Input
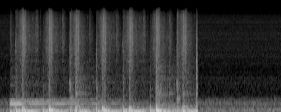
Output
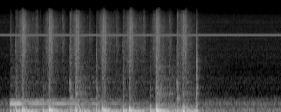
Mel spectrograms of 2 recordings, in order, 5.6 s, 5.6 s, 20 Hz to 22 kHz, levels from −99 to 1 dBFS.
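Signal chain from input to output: two-slope reverb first 0.21 s, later 1.8 s, from -20 dB, DRR 9.5 dB; whistle 6 kHz -51 dBFS

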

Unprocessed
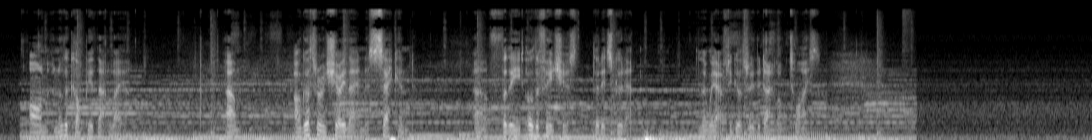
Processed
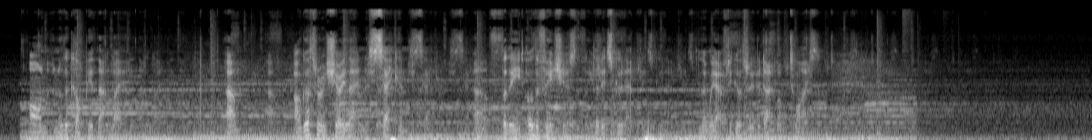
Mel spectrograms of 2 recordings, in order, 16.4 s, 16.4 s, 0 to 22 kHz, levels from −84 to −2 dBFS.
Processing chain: octave divider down 2 oct, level 0 dB; de-hum 152.7 Hz, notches 35; on a send: feedback delay 607 ms, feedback 51%, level -15 dB

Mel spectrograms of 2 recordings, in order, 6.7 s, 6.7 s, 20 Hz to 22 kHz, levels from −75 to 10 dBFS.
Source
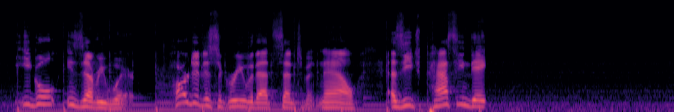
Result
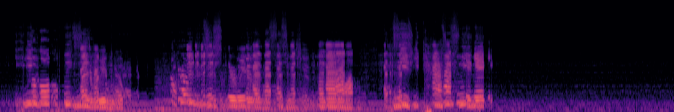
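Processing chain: time reversed locally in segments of 82 ms; harmony voices +5 st -2 dB; harmonic-percussive split percussive -11 dB; trim +3.5 dB

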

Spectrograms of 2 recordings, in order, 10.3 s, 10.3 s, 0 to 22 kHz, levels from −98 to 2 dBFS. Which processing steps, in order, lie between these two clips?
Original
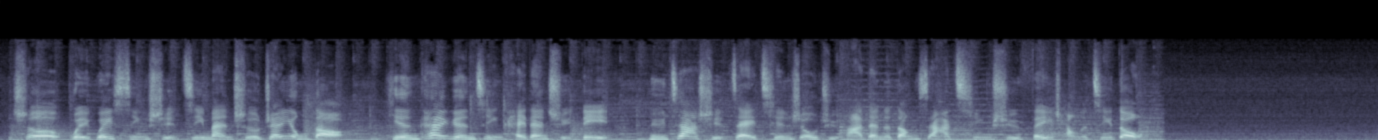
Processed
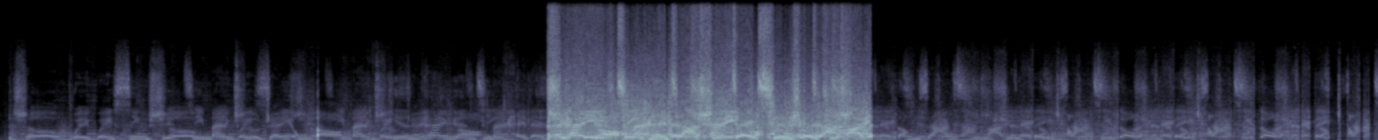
octave divider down 1 oct, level -5 dB; treble shelf 11 kHz -9 dB; thinning echo 1054 ms, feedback 61%, high-pass 720 Hz, level -4 dB; compression 5:1, threshold -20 dBFS, peak gain reduction 7 dB; 4.10–6.53 s: overdrive pedal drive 33 dB, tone 7.8 kHz, clips at -10 dBFS; level held to a coarse grid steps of 20 dB; bass shelf 180 Hz -3.5 dB; trim -8.5 dB

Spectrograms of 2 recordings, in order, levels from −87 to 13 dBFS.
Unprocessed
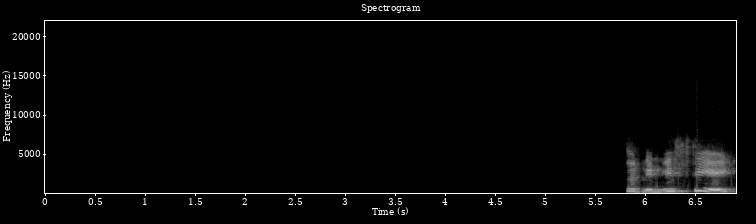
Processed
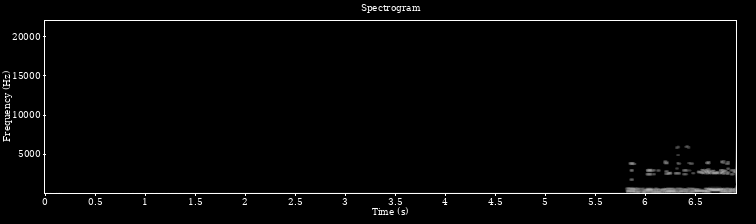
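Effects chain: tone controls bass +1 dB, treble +5 dB; echo with a slow build-up 119 ms, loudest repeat 5, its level -14 dB; spectral gate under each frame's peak -15 dB strong

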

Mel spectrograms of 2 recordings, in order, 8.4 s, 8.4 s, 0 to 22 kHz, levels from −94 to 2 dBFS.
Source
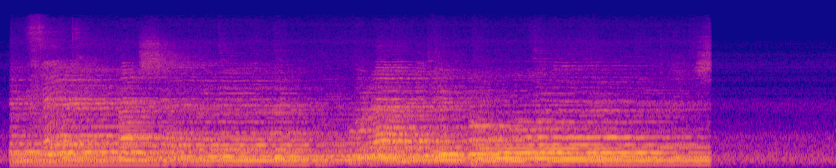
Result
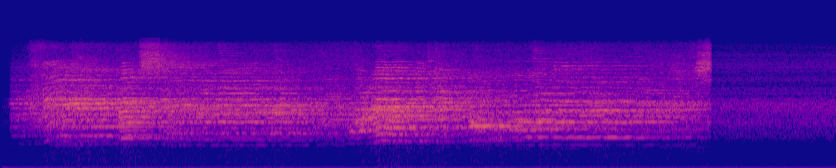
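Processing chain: fade-in on the opening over 0.84 s; steep high-pass 1.1 kHz 48 dB/octave; in parallel at +0.5 dB: compression 6:1, threshold -46 dBFS, peak gain reduction 16.5 dB; on the sum: trim -5 dB; µ-law 128 kbps 16 kHz

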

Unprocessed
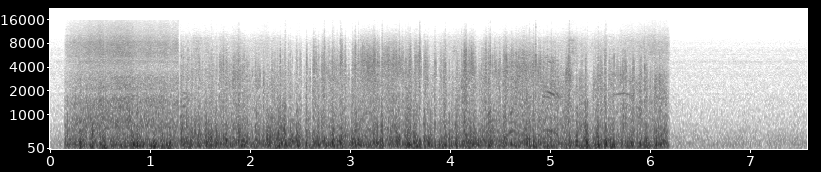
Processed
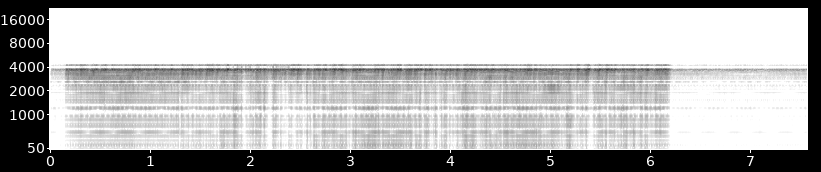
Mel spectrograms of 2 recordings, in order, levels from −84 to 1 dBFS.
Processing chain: vocoder on a held chord minor triad, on A#3; 1.83–2.39 s: compressor with a negative ratio -23 dBFS, ratio -0.5; frequency inversion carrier 4 kHz; trim -4 dB

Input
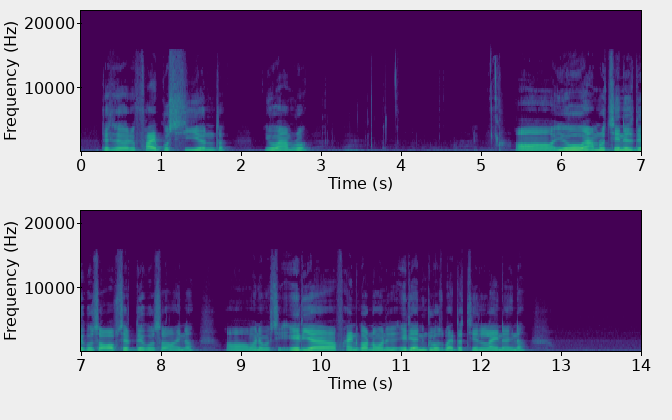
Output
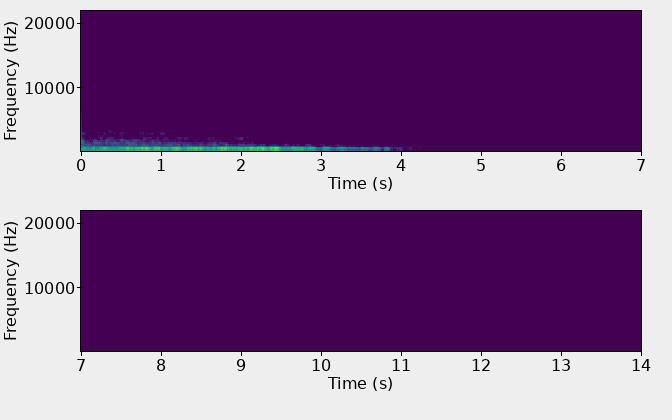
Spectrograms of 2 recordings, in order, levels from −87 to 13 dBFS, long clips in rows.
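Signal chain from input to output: in parallel at -8 dB: decimation with a swept rate 21×, swing 100% 2.2 Hz; on the sum: saturation -15 dBFS, distortion -16 dB; level rider gain up to 16 dB; tone controls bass -10 dB, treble +5 dB; integer overflow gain 4 dB; Paulstretch 8.9×, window 1.00 s, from 2.66 s; compression 6:1, threshold -17 dBFS, peak gain reduction 4.5 dB; gate with hold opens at -32 dBFS; on a send: feedback delay 155 ms, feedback 52%, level -5 dB; on the sum: spectral contrast expander 4:1

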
